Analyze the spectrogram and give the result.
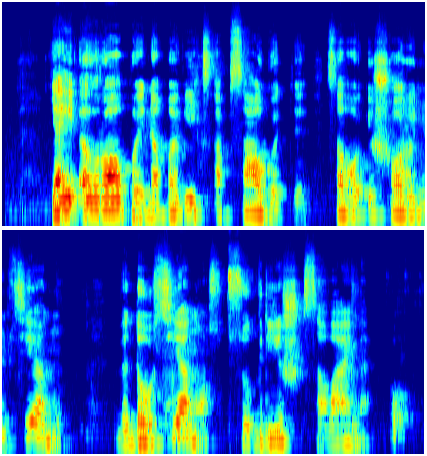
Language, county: Lithuanian, Vilnius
